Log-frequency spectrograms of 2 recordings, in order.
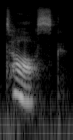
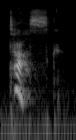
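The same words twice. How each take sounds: First: "task" with a long ah, as tahsk; long-vowelled "task"; southern English task. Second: "task" with a short a as in cat; short-vowelled northern "task"; northern English task. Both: Shown as a demonstration. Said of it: "southern northern divide going on there".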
